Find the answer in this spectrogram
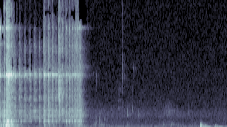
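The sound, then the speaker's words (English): A beer is opened with a sharp metallic crack and a bright, ringing hiss of fizz lasting over a second, followed by silence and a soft low thud. “I'm going to go ahead and pop mine open.”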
